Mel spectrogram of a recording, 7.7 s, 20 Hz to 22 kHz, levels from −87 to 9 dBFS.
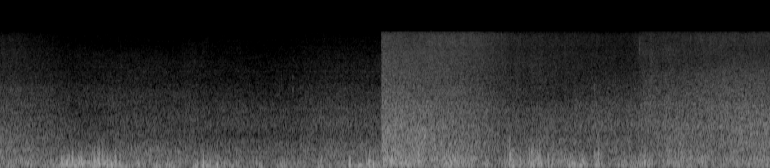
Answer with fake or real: real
